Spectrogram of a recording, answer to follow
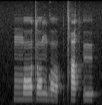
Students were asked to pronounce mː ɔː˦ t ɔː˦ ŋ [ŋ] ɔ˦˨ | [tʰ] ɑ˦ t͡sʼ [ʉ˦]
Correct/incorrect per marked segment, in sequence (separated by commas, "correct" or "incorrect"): incorrect, correct, correct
